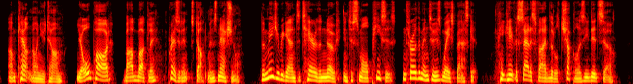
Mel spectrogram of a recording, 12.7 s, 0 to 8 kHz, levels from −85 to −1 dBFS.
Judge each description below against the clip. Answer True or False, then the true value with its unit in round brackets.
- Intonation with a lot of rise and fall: True (6.1 semitones)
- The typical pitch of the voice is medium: False (130 Hz)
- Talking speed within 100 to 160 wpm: False (190 wpm)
